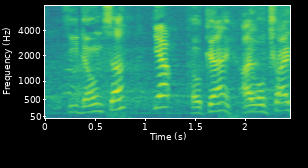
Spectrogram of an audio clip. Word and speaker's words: Cidoncha: My last name is pronounced Cidoncha. Cidoncha?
